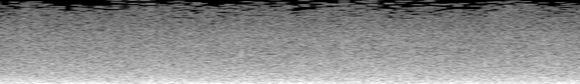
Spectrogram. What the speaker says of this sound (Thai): มีน้ำตกด้วย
